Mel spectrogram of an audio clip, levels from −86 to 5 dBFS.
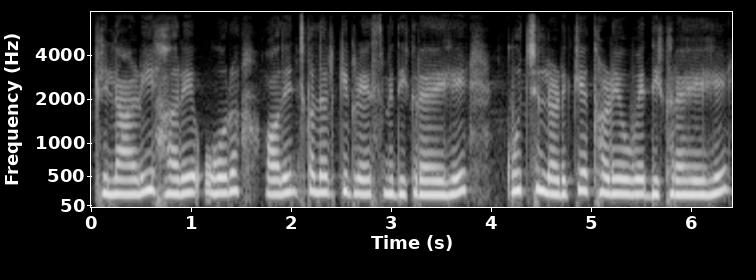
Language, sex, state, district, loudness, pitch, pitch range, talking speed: Hindi, female, Chhattisgarh, Balrampur, -11 LUFS, 235 Hz, 225-260 Hz, 170 wpm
